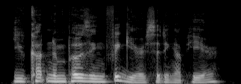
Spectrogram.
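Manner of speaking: ordinary delivery, nothing marked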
